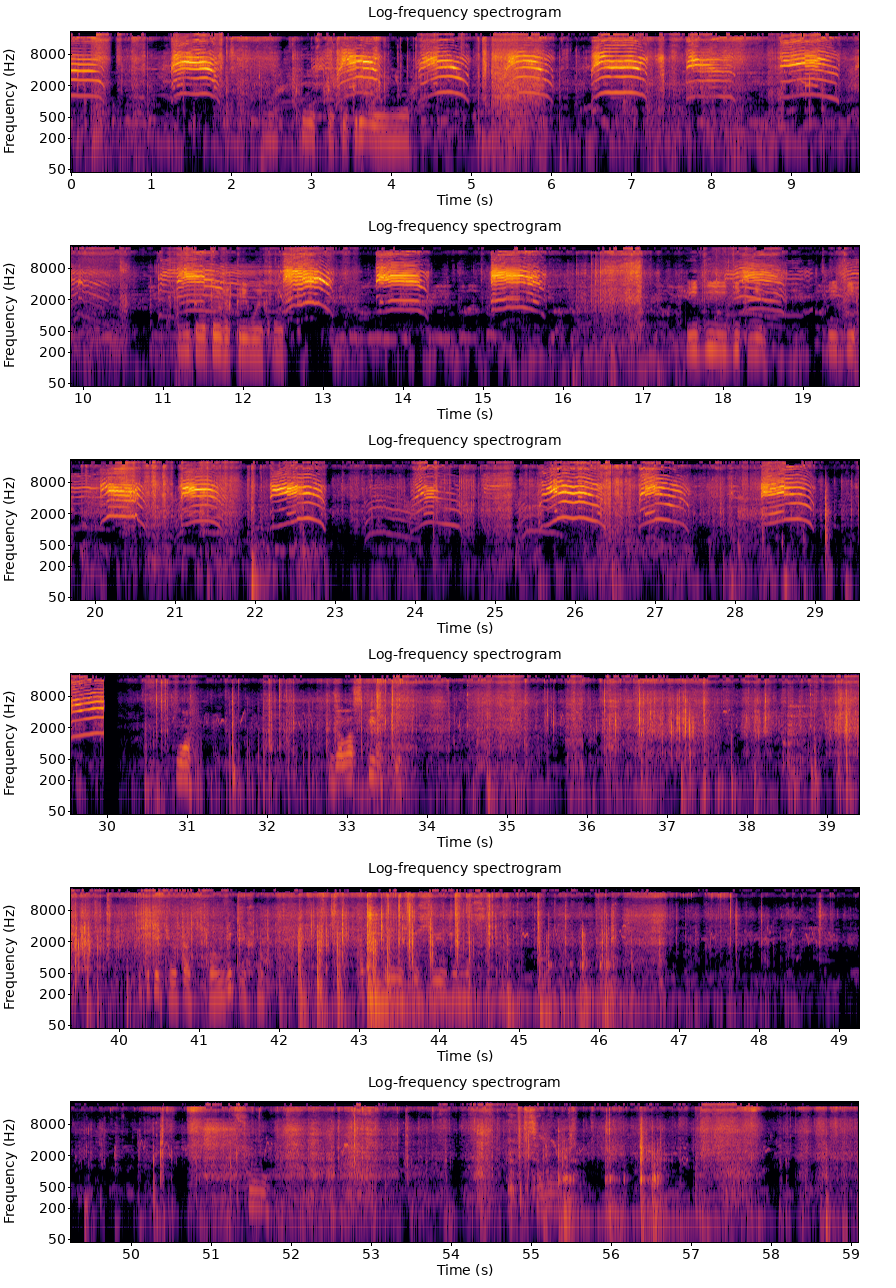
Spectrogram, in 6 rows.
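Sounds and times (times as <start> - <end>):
kittens mewing: 0.0 - 14.4, 15.0 - 15.9, 18.0 - 30.0
litter knocks and rustling: 30.4 - 48.5.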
